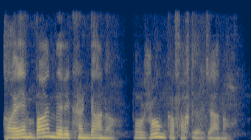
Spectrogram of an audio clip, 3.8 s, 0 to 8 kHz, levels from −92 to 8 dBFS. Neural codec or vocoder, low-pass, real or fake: codec, 16 kHz in and 24 kHz out, 1.1 kbps, FireRedTTS-2 codec; 7.2 kHz; fake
